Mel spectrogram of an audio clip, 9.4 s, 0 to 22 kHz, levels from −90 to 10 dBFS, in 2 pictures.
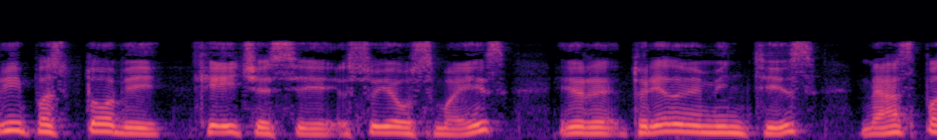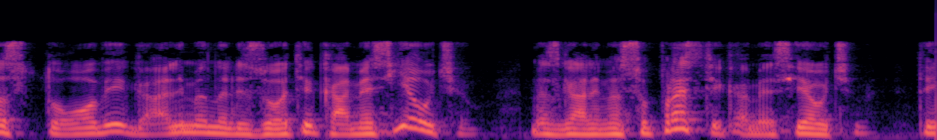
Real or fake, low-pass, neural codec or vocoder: real; 7.2 kHz; none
